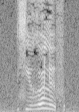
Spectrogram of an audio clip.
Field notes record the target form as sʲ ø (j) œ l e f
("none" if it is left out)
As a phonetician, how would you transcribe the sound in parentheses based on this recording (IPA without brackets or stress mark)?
ɣ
